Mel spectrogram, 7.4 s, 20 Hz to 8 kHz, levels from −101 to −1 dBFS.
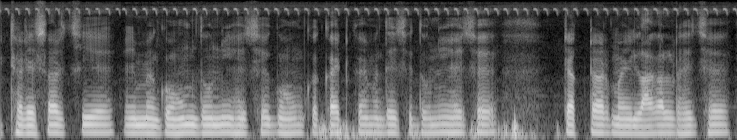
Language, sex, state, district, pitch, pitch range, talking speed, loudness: Maithili, male, Bihar, Saharsa, 120 Hz, 120-125 Hz, 195 wpm, -23 LUFS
